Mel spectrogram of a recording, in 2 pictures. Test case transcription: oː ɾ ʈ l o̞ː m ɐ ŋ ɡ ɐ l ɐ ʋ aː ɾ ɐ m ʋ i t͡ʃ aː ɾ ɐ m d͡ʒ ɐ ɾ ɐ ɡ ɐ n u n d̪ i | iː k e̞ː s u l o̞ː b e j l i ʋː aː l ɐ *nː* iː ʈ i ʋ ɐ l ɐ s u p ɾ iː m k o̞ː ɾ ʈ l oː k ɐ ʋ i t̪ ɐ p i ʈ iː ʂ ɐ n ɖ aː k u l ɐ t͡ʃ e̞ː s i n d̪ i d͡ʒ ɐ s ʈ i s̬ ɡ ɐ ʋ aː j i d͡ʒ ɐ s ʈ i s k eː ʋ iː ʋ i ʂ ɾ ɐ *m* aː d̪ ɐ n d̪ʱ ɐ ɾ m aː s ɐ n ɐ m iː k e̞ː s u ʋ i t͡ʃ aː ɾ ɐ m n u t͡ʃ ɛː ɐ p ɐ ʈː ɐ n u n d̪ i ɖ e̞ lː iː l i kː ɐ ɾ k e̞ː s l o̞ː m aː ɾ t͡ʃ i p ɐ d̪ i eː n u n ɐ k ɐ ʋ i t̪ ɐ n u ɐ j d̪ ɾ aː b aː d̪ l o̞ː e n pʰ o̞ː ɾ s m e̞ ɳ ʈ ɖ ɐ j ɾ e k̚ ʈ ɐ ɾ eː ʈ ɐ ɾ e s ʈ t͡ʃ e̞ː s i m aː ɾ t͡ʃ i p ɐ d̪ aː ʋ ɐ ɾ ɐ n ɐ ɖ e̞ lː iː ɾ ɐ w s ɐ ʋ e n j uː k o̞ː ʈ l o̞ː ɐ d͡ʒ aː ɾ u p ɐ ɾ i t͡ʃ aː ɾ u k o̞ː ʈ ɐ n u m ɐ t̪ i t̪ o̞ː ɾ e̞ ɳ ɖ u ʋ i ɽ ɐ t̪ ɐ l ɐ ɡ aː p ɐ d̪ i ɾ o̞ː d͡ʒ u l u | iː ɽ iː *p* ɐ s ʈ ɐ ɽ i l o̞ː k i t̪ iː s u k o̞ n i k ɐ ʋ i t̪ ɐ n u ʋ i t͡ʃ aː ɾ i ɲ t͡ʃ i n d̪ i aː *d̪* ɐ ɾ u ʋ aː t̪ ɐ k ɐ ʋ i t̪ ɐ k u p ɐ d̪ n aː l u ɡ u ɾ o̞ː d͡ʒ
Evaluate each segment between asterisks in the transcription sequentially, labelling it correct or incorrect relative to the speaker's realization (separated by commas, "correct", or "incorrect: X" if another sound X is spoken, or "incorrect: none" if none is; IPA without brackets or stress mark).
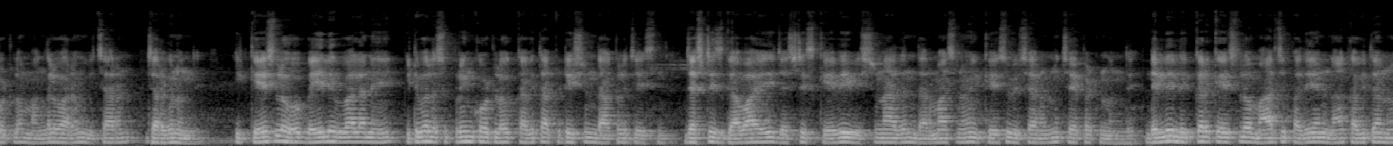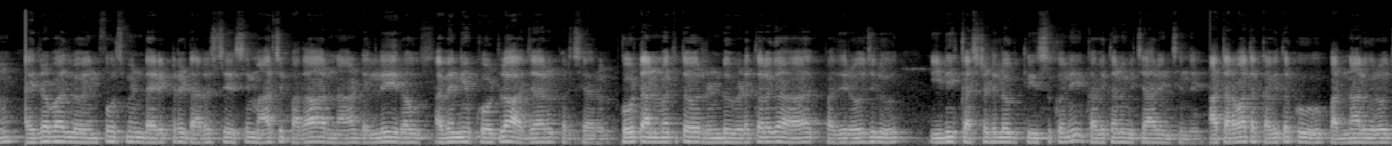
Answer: incorrect: n, incorrect: n, incorrect: k, incorrect: t̪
